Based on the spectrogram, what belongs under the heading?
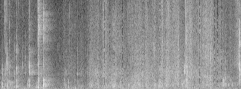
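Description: Close-miked eating sounds of a man chewing a mouthful of pizza: a few short wet clicks at first, then a steady rough rustling from about two seconds in.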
